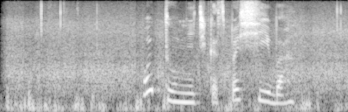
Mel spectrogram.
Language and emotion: Russian, positive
